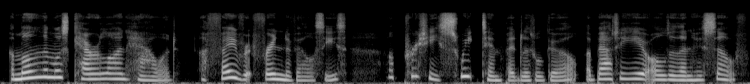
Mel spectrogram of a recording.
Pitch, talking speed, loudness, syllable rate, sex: 235 Hz, 175 wpm, -22 LUFS, 5.7 syllables/s, female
